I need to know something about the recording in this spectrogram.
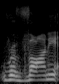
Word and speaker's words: Revani: you're going to show us how to make Revani and cardamom milk. Did I pronounce that correctly?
